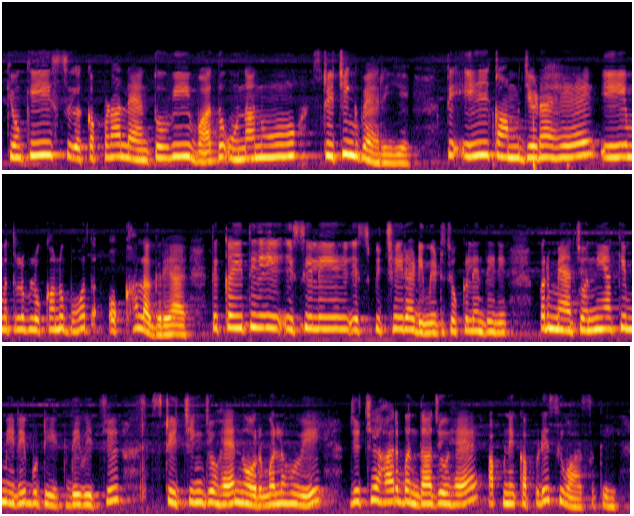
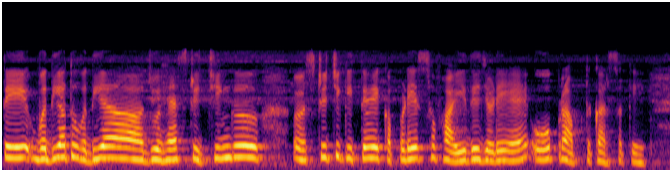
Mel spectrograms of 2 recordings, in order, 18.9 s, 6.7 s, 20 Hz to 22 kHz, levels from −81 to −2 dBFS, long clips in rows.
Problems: constant background noise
